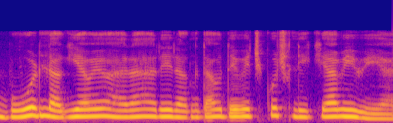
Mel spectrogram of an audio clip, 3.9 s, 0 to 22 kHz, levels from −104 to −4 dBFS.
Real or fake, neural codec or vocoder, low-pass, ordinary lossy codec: real; none; none; none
